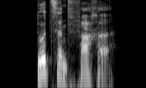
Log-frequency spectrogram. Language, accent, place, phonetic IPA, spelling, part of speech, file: German, Germany, Berlin, [ˈdʊt͡sn̩tfaxə], dutzendfache, adjective, De-dutzendfache.ogg
- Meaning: inflection of dutzendfach: 1. strong/mixed nominative/accusative feminine singular 2. strong nominative/accusative plural 3. weak nominative all-gender singular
